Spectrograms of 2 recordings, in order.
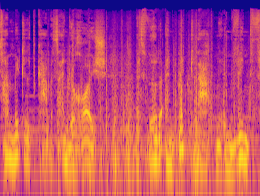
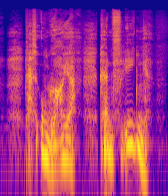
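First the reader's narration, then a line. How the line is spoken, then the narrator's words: Breathless panting. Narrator (German): keuchte Tore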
